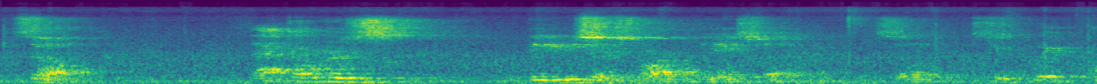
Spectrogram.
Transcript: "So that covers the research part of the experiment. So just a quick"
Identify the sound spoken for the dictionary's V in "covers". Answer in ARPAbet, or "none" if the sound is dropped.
B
